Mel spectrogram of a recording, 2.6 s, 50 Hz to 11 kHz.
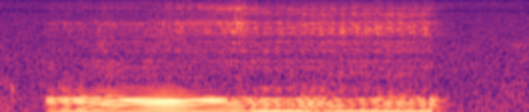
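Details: French Bulldog snoring while asleep at 3:45 in the morning: a single drawn-out, deep, rumbling snore lasting about two seconds, with a steady low buzzing tone that drops slightly partway through, over quiet background hiss.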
